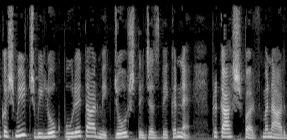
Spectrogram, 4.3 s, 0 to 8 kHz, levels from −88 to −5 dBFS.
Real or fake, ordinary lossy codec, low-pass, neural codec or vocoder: real; none; none; none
